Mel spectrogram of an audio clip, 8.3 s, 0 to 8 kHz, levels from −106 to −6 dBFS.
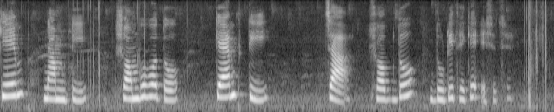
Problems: constant background noise, background conversations at intervals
